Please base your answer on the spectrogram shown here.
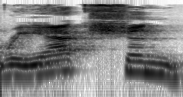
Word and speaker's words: Reaktion: I wrote it down reaction books um and it's spelled cleverly react with with the K R tak tion books and I'll put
